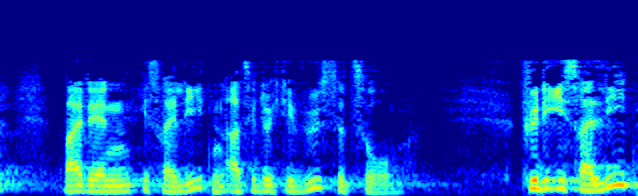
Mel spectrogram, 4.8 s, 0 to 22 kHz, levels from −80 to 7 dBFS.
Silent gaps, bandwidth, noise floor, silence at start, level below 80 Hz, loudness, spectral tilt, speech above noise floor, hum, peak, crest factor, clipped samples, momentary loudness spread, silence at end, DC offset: none; 6.6 kHz; -58 dBFS; 0 s; -62 dBFS; -27 LUFS; -6 dB/octave; 31 dB; none; -6 dBFS; 22 dB; under 0.1%; 14 LU; 0 s; under 0.1%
